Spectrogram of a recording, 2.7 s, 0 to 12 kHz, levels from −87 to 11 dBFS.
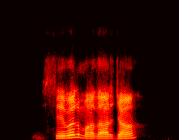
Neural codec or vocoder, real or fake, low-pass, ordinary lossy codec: none; real; 7.2 kHz; Opus, 16 kbps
